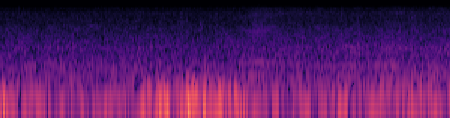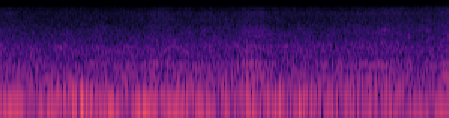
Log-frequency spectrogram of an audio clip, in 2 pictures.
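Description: Worker honey bees bringing in nectar buzz in a soft, continuous hum, with a few louder passes close by against a low background rumble.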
